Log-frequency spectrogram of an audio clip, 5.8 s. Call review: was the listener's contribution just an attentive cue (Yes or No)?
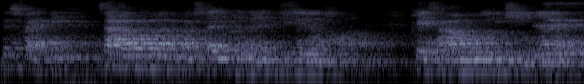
Yes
